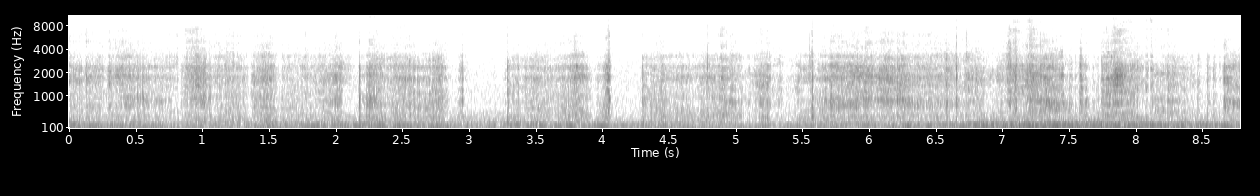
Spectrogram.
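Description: Fingernails scratch along the plastic edge of a clear plastic blister pack with cardboard backing holding a toothbrush, held upright in one hand. A quiet, continuous scratchy scraping runs throughout, with irregular rasping strokes over a steady low rumble.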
